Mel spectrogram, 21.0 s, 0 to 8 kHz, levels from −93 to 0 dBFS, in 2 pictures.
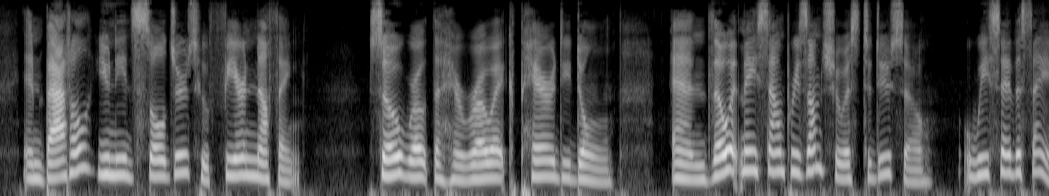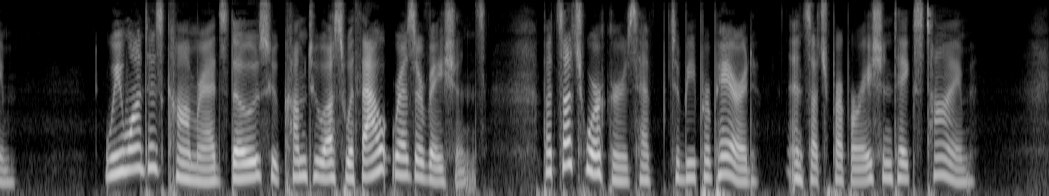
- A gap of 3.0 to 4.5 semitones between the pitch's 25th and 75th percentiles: No, average, 5.1 semitones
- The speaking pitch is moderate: No, high, 195 Hz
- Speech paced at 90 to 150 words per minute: Yes, average, 145 wpm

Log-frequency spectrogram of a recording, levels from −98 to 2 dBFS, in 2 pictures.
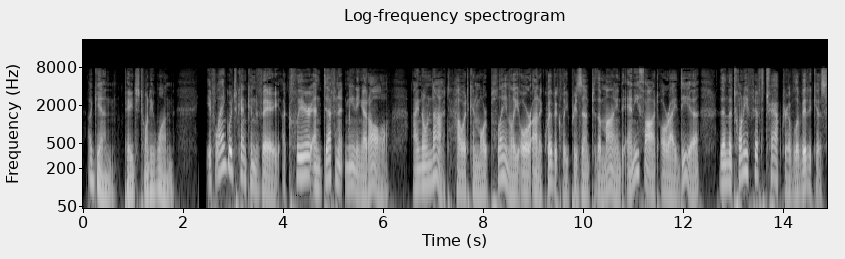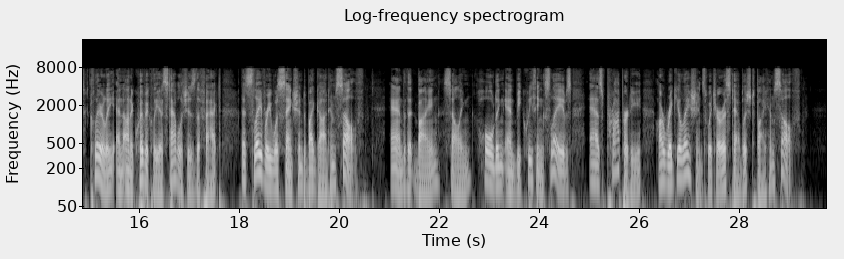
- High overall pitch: No, very low, 95 Hz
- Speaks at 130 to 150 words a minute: Yes, average, 140 wpm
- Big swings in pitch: Yes, wide, 7.9 semitones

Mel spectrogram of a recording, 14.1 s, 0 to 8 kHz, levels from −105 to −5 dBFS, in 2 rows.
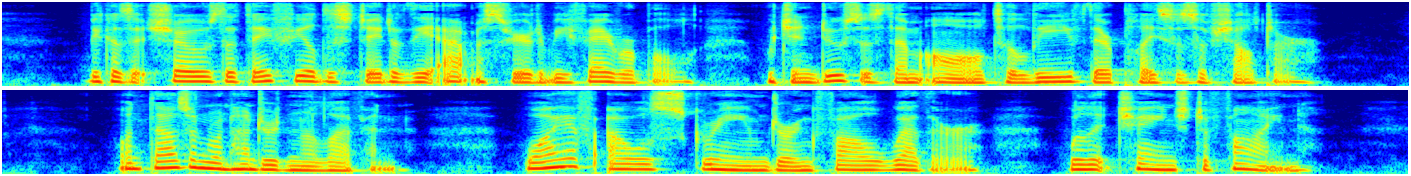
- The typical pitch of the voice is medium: Yes, medium, 160 Hz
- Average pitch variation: Yes, average, 3.7 semitones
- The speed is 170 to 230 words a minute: No, average, 160 wpm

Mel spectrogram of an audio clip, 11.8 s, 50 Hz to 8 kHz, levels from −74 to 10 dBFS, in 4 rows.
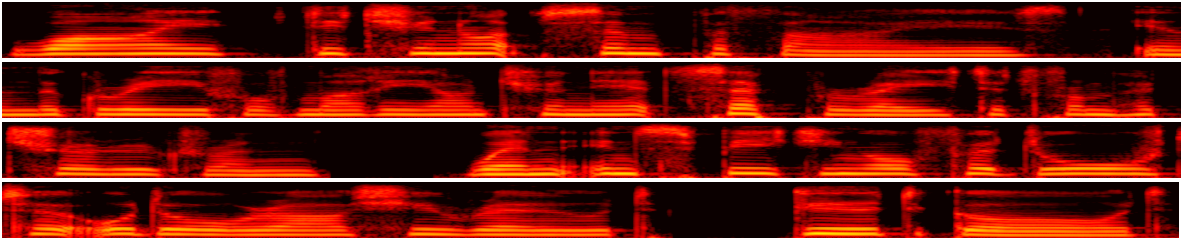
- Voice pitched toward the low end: No, high, 190 Hz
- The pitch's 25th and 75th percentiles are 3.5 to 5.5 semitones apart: No, average, 2.9 semitones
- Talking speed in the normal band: No, slow, 130 wpm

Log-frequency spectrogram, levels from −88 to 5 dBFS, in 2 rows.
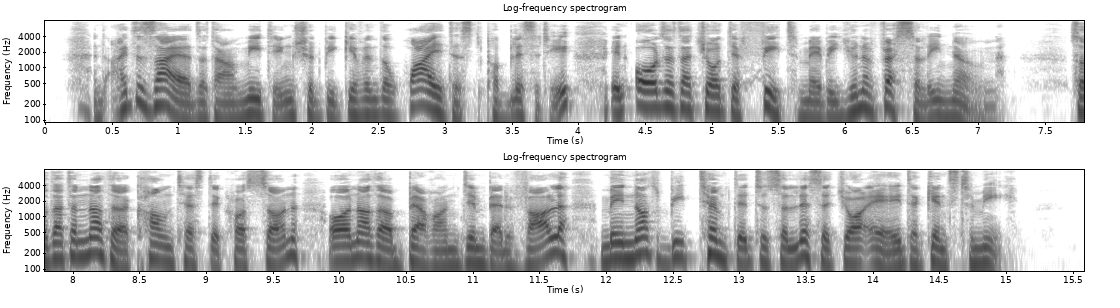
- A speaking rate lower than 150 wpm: No, average, 160 wpm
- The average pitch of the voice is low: Yes, low, 130 Hz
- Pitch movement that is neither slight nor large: No, wide, 5.7 semitones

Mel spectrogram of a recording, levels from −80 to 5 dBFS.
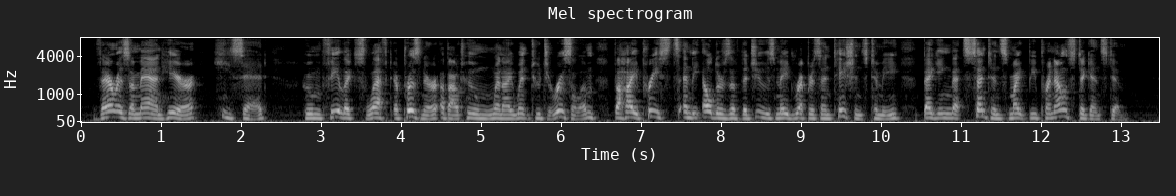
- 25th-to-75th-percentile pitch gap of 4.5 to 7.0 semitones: No, average, 2.7 semitones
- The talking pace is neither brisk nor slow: Yes, average, 185 wpm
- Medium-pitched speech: Yes, medium, 155 Hz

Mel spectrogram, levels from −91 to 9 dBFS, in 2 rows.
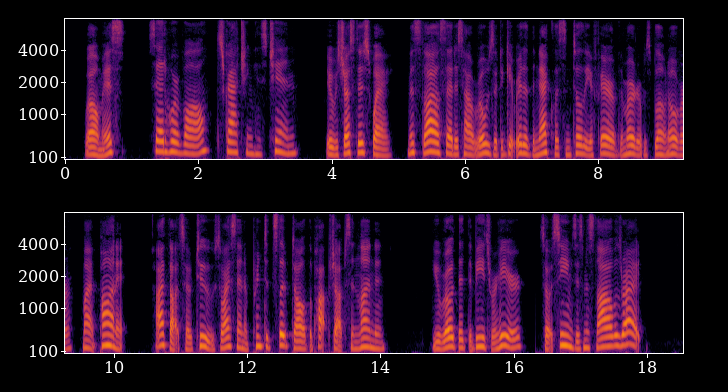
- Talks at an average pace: No, fast, 220 wpm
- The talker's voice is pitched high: No, medium, 175 Hz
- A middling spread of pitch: Yes, average, 4.3 semitones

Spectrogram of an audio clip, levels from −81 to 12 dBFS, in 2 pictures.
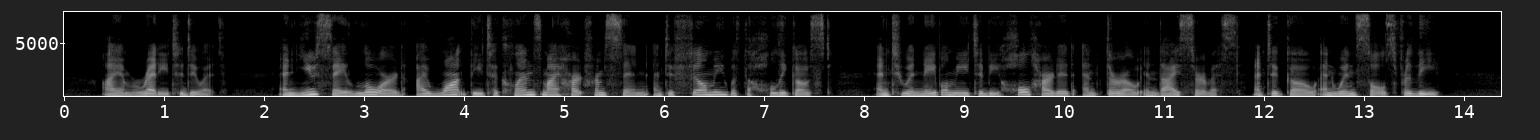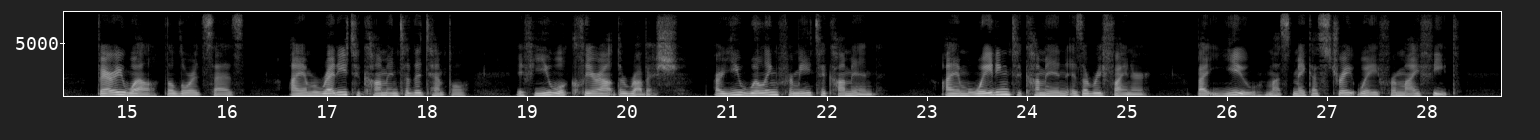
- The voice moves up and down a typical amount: Yes, average, 3.9 semitones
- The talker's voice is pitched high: No, medium, 160 Hz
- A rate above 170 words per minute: Yes, average, 200 wpm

